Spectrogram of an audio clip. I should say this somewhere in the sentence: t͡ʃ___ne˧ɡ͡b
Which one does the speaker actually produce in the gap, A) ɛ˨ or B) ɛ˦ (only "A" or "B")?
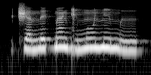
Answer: A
